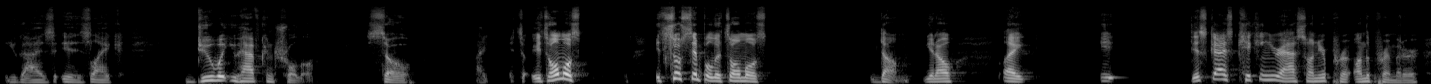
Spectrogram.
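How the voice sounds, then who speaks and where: Man, mid-pitched, very animated intonation, informal basketball commentary, conversational, opinionated, dry sound. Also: no room sound. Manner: conversational, opinionated, mildly profane. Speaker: sports commentator, host. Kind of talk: informal fan play-by-play and analysis commentary.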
